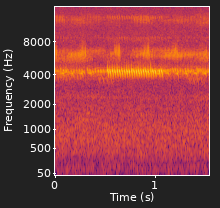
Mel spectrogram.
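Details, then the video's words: A cricket at night gives one clear high, pure trilled chirp of about half a second over a constant background hum of other crickets. "Soothing Cricket Sounds"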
